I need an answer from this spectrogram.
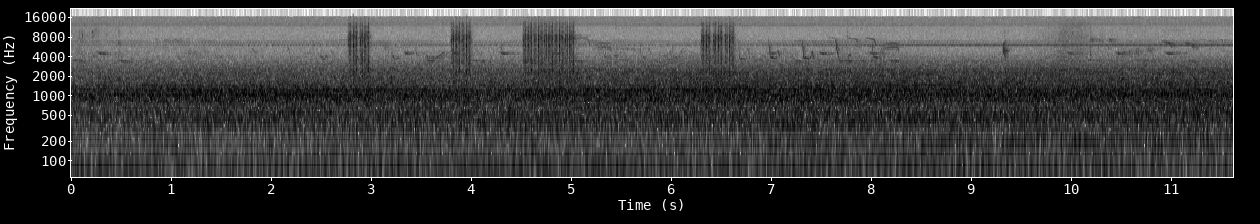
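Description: Distant train approaching along the line: a steady far-off rumble that grows slightly louder toward the end, with small chirps of birds over it.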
